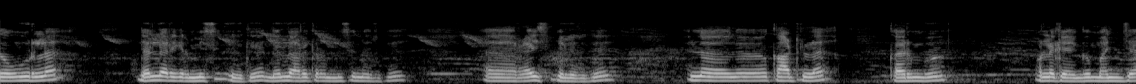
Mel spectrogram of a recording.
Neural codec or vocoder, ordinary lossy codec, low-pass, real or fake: none; MP3, 48 kbps; 7.2 kHz; real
